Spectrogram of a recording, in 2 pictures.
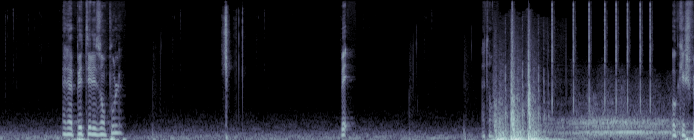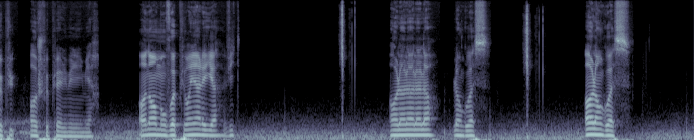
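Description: A young man talks into a close microphone in short, calm bursts.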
